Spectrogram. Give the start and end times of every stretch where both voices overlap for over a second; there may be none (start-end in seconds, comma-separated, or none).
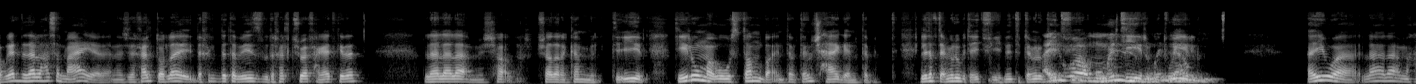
10.4-12.1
